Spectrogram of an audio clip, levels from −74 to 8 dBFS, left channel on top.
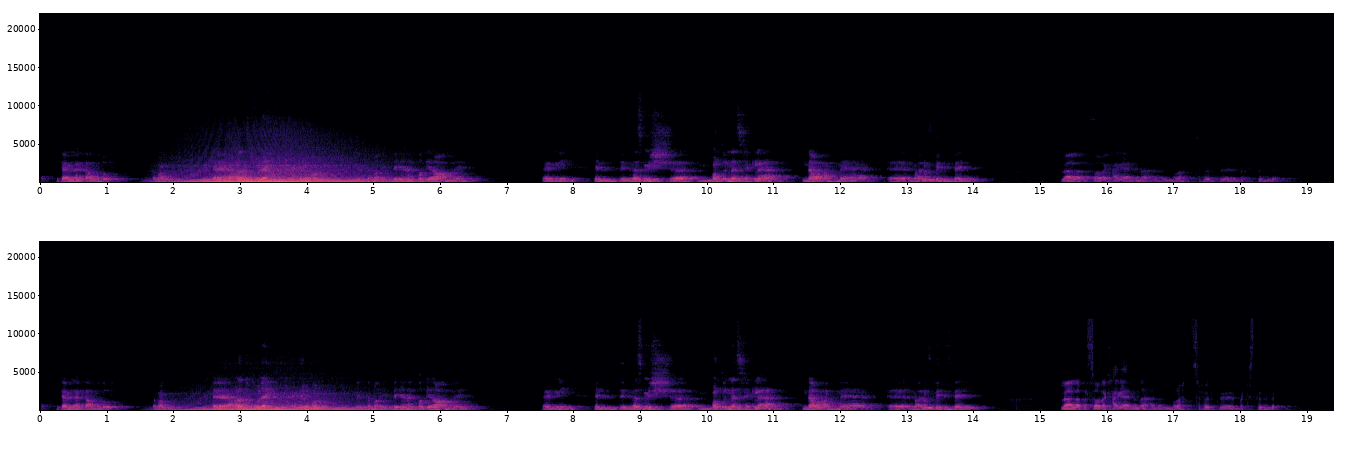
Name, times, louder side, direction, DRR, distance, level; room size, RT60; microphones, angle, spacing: voice 1, 0.3-1.1 1.7-1.9 2.6-4.3 4.7-6.4 7.5-7.9 8.3-11.0 11.4-12.4 12.7-14.0, equal, 5° right, -1 dB, 0.6 m, -35 dB
sound 1, 1.7-6.3, left 4 dB, 80° left, 0.3 m, -29 dB
voice 2, 15.3-18.5, right 4 dB, 85° right, 6 dB, 0.3 m, -40 dB
6.8 x 2.3 x 2.4 m, 0.91 s
head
